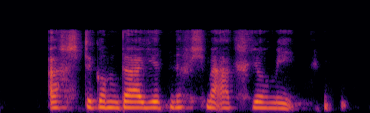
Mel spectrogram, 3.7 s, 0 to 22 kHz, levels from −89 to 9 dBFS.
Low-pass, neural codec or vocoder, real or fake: 7.2 kHz; codec, 16 kHz, 1.1 kbps, Voila-Tokenizer; fake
